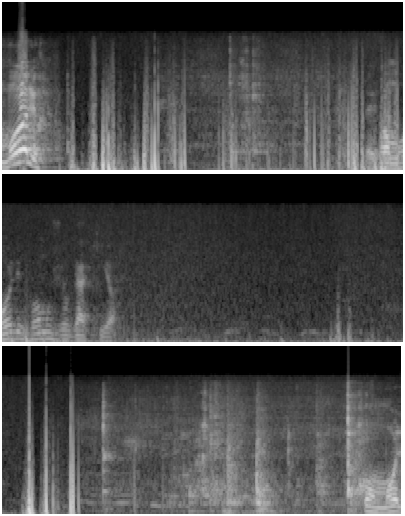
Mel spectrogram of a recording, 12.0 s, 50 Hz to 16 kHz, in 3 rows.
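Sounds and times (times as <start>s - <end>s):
cookware knocking and clinking: 9.9s - 11.8s.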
